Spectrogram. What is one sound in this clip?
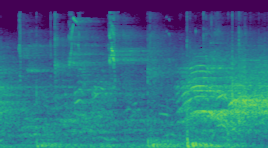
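A volleyball is struck with a dull thump.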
